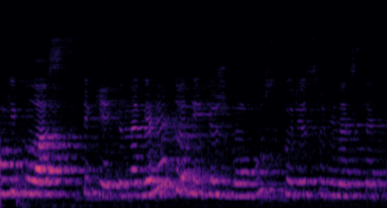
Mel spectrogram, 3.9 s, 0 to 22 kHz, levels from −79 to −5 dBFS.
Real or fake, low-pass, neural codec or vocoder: real; 10.8 kHz; none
